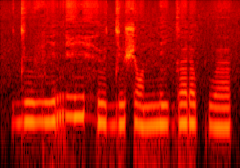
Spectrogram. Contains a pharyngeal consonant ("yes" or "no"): no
